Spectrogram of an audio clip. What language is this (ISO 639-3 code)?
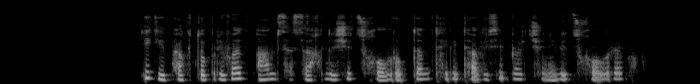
kat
